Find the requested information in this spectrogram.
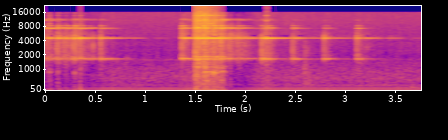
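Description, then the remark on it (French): A doorbell at the front door of a friend's home rings in a rapid series of bright metallic chimes, one loud burst followed by several quicker, fading rings. The high, clear tones sound alone, with no talking. “Il sonne à la porte.”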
